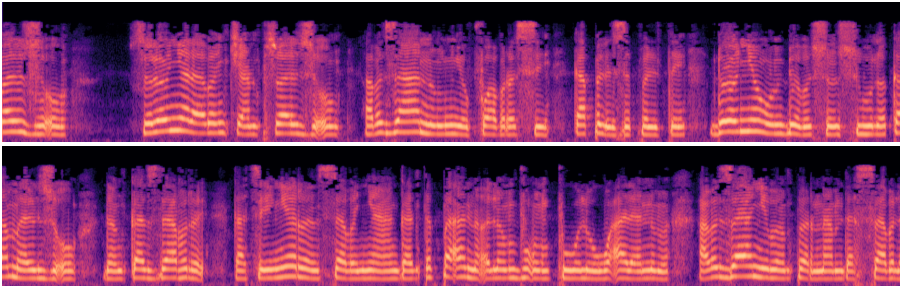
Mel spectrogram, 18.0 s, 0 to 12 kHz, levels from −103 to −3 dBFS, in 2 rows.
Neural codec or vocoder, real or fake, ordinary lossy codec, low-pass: codec, 16 kHz, 16 kbps, FunCodec, trained on LibriTTS, 50 frames a second; fake; MP3, 32 kbps; 7.2 kHz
